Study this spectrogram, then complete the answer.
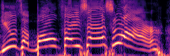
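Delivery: very high, sassy mock woman's voice; hammed-up lady calling him out. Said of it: "she goes".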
